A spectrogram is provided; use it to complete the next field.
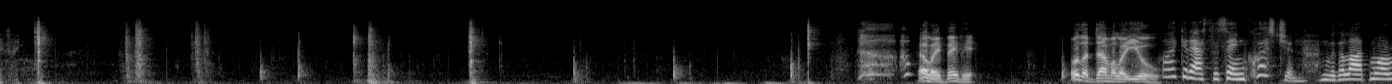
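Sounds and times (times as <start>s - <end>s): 
key turning in a door lock: 1.2s - 2.3s
speech: 9.2s - 9.8s, 10.7s - 13.9s.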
